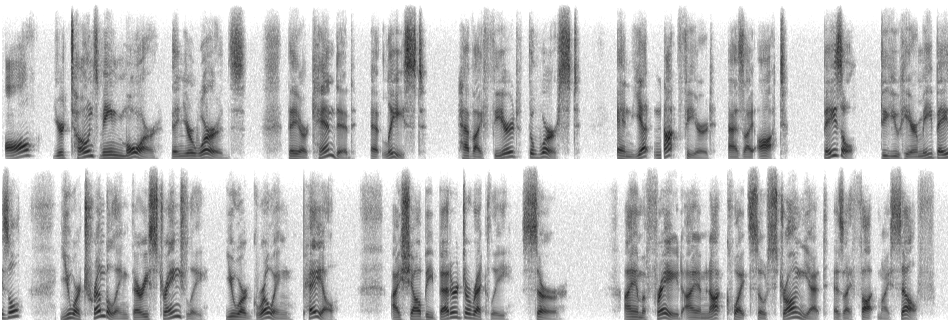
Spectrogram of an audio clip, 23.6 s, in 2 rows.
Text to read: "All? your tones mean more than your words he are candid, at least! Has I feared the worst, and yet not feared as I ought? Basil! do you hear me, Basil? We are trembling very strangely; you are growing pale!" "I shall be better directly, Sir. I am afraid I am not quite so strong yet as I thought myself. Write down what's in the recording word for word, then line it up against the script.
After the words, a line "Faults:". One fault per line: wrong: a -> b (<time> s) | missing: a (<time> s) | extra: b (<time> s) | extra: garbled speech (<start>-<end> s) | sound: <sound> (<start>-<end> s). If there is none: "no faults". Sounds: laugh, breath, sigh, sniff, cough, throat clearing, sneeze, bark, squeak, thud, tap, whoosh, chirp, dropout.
"All? your tones mean more than your words they are candid, at least! Have I feared the worst, and yet not feared as I ought? Basil! do you hear me, Basil? You are trembling very strangely; you are growing pale!" "I shall be better directly, Sir. I am afraid I am not quite so strong yet as I thought myself.
Faults:
wrong: he -> they (3.6 s)
wrong: Has -> Have (5.7 s)
sound: dropout (8.2-8.3 s)
wrong: We -> You (12.6 s)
